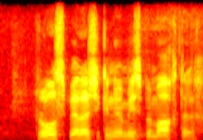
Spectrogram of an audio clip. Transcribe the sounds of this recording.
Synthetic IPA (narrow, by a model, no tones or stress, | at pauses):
rɔlˠspiələrsekunuəmisbəmɐχtəχ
